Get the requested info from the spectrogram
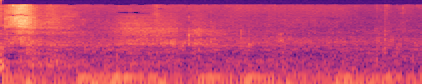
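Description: Wind rumbling on the microphone: a steady low buffeting with faint hiss above it.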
